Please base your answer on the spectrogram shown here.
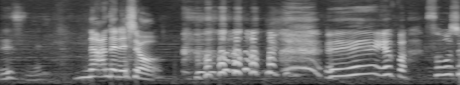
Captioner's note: laughs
